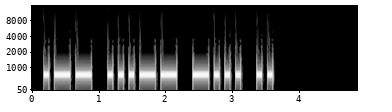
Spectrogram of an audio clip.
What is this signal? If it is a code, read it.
Morse code, heard as a keyed tone, about 15 wpm, 700 Hz. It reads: W3BI
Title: Easy Call Signs Repeated 2x - 15wpm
